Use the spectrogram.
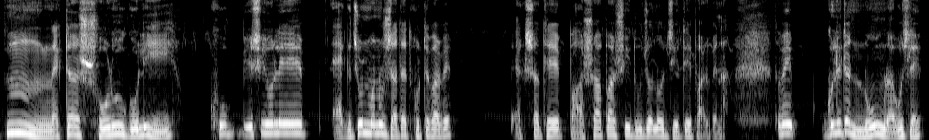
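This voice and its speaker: A man narrating a detective story in the first person, expressive and deliberate, also speaking the detective's lines. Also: on the high side, big-room sound. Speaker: narrator who also voices the young detective.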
